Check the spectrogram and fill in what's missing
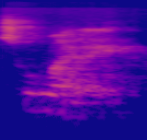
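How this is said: It is said in an American English accent. "No americano parece que é mais popular"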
